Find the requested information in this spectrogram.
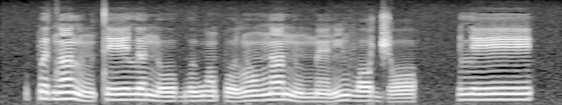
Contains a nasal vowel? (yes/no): yes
